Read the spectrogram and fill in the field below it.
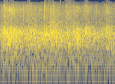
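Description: An audience applauds in a steady, dense wash of many hands clapping at once, holding an even, moderately loud level throughout with no voices breaking through.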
